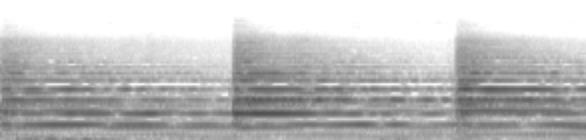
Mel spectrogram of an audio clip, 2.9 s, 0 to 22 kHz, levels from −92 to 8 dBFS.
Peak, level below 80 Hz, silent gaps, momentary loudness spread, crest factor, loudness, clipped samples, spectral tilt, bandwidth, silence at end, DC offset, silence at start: -14 dBFS; -58 dBFS; none; 10 LU; 16 dB; -30 LUFS; under 0.1%; -2.5 dB/octave; 10.5 kHz; 0 s; under 0.1%; 0 s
